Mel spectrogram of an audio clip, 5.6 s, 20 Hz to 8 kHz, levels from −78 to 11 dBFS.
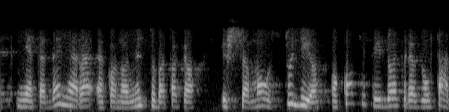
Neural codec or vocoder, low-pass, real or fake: none; 7.2 kHz; real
